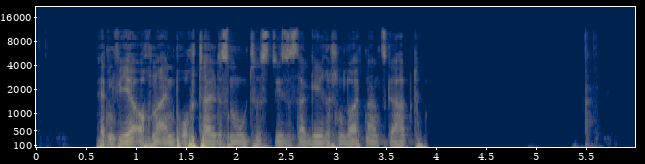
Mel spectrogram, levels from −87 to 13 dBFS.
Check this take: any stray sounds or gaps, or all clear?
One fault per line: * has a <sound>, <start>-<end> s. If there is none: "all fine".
all fine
